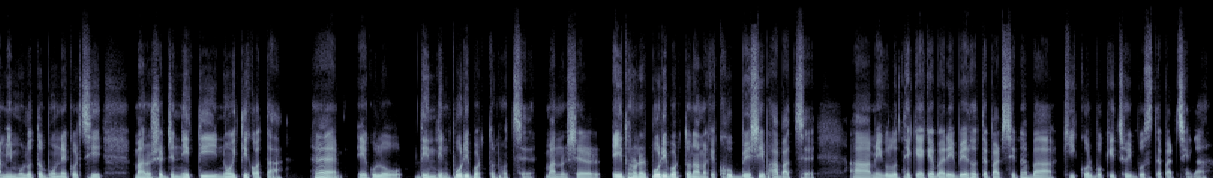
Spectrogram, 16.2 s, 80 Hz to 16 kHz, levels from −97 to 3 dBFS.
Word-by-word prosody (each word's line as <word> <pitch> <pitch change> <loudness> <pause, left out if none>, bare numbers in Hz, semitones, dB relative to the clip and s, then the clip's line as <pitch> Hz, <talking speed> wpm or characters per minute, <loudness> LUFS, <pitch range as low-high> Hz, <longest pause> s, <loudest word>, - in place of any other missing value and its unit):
আমি 130 +2 -1
মূলত 130 +1 0 0.2
মনে 125 +1 0
করছি 130 +2 -2 0.6
মানুষের 115 +4 +1
যে 135 - +1
নীতি, 130 +3 +3 0.2
নৈতিকতা, 120 -2 +1 0.6
হ্যাঁ? 190 -2 +3 0.4
এগুলো 120 +1 +2 0.5
দিনদিন 115 -2 +1
পরিবর্তন 120 -2 +3
হচ্ছে। - - -6 0.3
মানুষের 105 0 -2 0.4
এই 130 - +8
ধরনের 135 0 +4
পরিবর্তন 140 0 +7
আমাকে 105 +1 -5
খুব 125 -1 +3 0.2
বেশি 115 +2 +3
ভাবাচ্ছে। 105 -1 -3 0.6
আ - - 0
আমি 110 +1 -5
এগুলো 110 0 +1
থেকে 120 -2 -3
একেবারেই 110 -1 0
বের 105 +1 +3
হতে 115 +1 -2
পারছি 105 +3 0
না - - -4
বা 105 -1 0 0.3
কি 150 - -5
করব 120 -6 -1 0.2
কিছুই 115 0 -3
বুঝতে 105 0 -5
পারছি - - -2
না। - - -11
120 Hz, 135 wpm, -23 LUFS, 110-130 Hz, 0.6 s, এই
